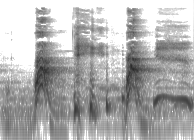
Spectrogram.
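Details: Hungry poodle puppies waiting for food, giving rising-falling whines and short yelps, a few squeaky notes then a longer drawn-out whine at the end, with a person speaking.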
